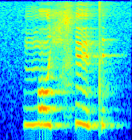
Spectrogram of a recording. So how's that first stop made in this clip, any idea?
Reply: plain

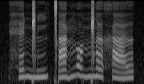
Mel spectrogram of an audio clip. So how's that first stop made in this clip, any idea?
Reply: click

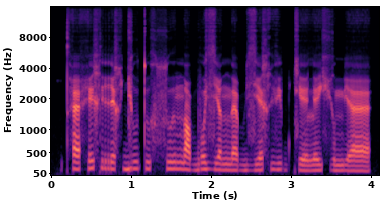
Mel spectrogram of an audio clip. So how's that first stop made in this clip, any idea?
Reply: aspirated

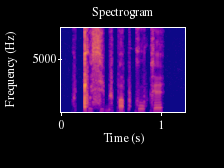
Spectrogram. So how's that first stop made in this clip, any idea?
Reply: click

